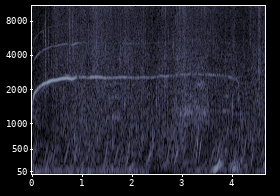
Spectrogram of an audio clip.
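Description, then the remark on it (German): Water in a hot spring sloshes and gurgles continuously, with a thin steady whistle-like tone riding above the churning splashes. No one speaks. “Die doofe Quelle mit dem heißen Wasser.”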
